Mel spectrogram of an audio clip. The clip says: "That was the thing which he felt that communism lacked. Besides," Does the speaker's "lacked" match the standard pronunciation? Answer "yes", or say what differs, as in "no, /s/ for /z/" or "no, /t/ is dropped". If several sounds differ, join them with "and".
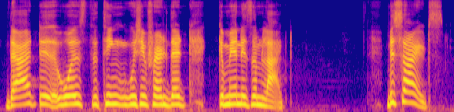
yes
